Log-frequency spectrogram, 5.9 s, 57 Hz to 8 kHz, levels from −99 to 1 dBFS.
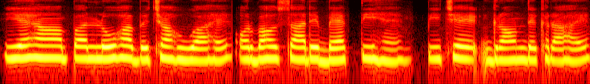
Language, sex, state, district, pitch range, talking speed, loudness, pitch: Hindi, female, Bihar, Jahanabad, 235-260 Hz, 160 wpm, -20 LUFS, 250 Hz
